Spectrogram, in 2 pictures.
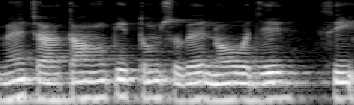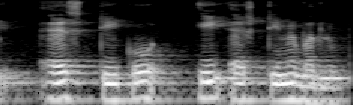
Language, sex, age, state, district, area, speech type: Hindi, male, 18-30, Rajasthan, Bharatpur, rural, read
